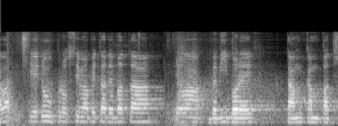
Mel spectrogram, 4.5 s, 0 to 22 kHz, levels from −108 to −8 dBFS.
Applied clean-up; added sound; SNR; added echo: neural separator model SepFormer DNS4.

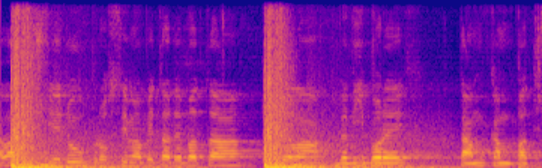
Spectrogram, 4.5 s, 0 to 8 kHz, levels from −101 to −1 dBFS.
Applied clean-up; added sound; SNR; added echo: none; Explosion; -3 dB; reverberation time 0.8 s.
